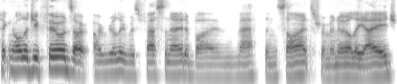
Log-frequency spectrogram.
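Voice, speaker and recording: At a moderate pace, a man speaks with an Australian accent and ordinary pitch variation. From Australia, Brisbane, Queensland. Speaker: fusion physicist, executive. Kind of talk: interview.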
